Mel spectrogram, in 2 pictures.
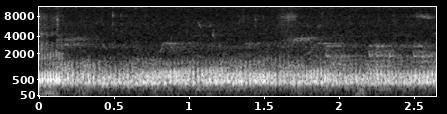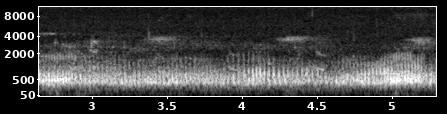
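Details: Frogs in full spring chorus at a pond in Estonia, a thick, even rattling drone with gentle rises every second or so and faint bird notes high above.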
